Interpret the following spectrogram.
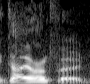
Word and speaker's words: Die Antwoord: How do you say Die Antwoord properly?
